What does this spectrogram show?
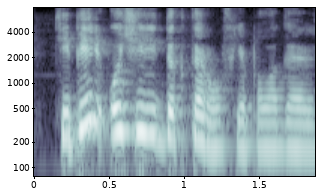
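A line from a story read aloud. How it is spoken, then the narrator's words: Plain. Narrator (Russian): сказал Айлик паперу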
